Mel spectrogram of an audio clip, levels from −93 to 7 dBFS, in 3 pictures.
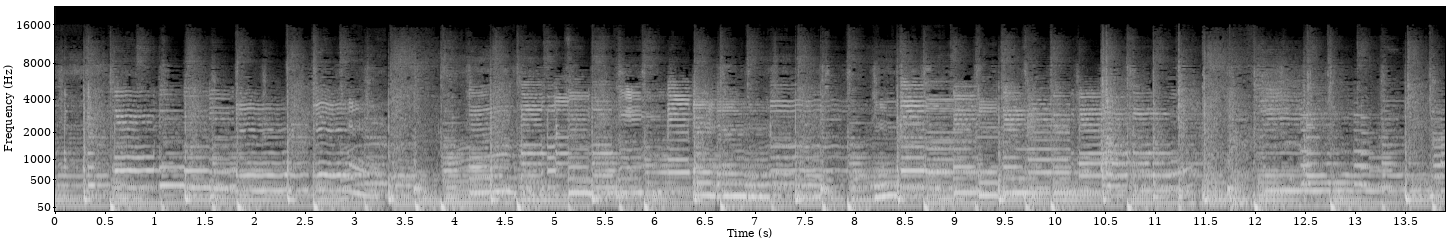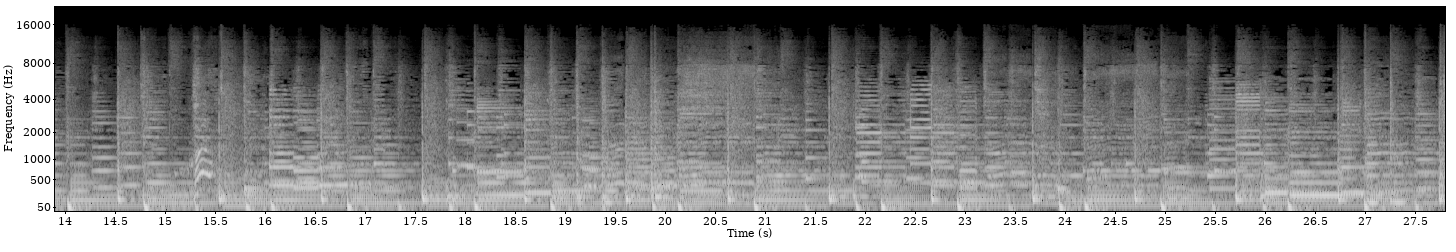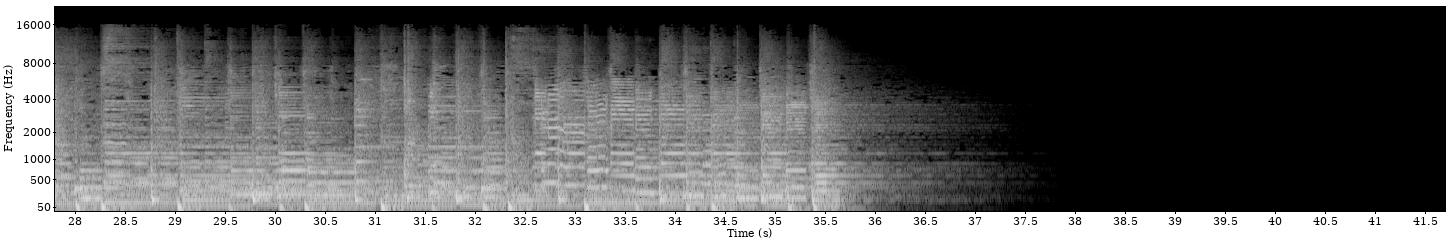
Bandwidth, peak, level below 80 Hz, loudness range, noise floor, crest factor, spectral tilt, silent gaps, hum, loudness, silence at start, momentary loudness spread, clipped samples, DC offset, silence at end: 14.5 kHz; -2 dBFS; -22 dBFS; 3 LU; -82 dBFS; 12 dB; -5.5 dB/octave; none; none; -14 LUFS; 0 s; 5 LU; under 0.1%; under 0.1%; 5.65 s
